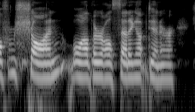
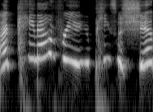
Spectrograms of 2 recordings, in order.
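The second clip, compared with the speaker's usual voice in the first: put-on very high pitch, on the verge of tears; 12 semitones higher than usual. Retelling a show scene of a character beating a guy: imitating a near-tearful mutter under breath. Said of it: "under his breath ... on the verge of tears".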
